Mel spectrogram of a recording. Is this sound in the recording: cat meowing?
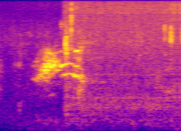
yes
